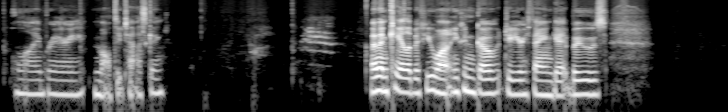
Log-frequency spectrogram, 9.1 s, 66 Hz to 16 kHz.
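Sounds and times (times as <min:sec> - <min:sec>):
speech: 0:00.2 - 0:02.2, 0:04.6 - 0:08.0
female tortoiseshell cat meowing: 0:03.7 - 0:04.3.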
